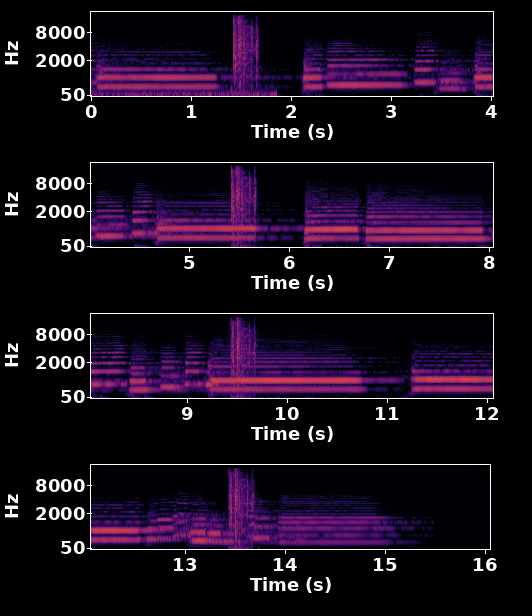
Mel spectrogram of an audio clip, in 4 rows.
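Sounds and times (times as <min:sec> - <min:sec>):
solo saxophone: 0:02.2 - 0:05.4.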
